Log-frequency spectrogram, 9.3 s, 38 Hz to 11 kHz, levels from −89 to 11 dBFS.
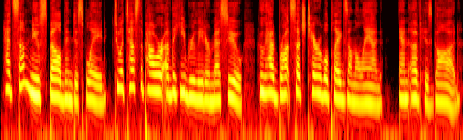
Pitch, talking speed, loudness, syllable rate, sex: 220 Hz, 175 wpm, -16 LUFS, 4.5 syllables/s, female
